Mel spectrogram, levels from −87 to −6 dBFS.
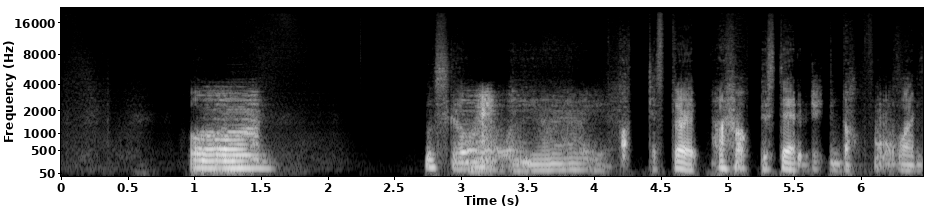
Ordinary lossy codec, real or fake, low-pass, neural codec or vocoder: none; fake; 19.8 kHz; codec, 44.1 kHz, 0.9 kbps, DAC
